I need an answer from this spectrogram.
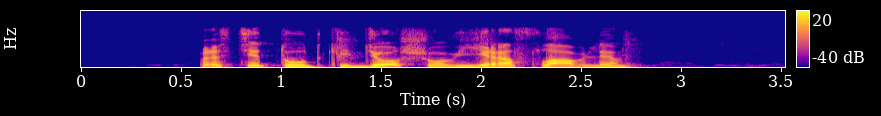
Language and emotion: Russian, neutral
